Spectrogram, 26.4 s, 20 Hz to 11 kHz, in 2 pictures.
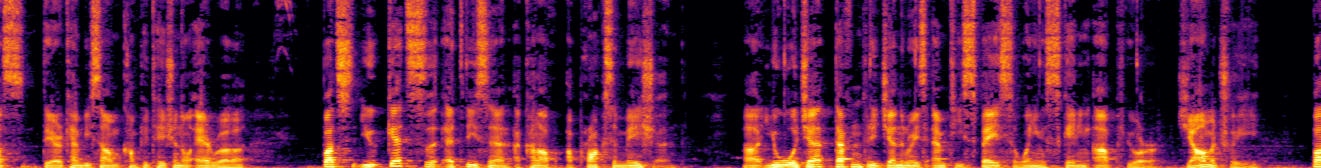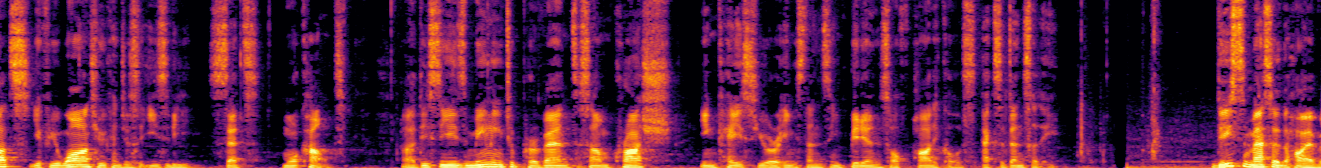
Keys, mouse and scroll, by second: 0.0-3.0 drag, 4.7-7.8 drag, 8.4 d, 8.8-9.2 drag, 9.2 d, 9.6-10.1 drag, 10.1 d, 10.5 click, 11.4 d, 11.5 d, 11.6 d, 14.1-16.5 drag, 16.5 d, 16.7 right click, 17.2 d, 17.3 d, 18.1-21.2 drag, 24.4 n, 24.5 ctrl+alt+shift+q.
